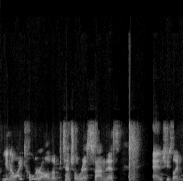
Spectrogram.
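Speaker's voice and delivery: usual speaking voice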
